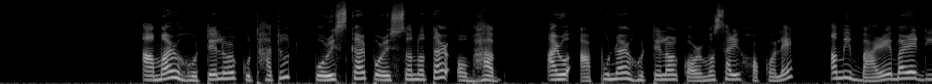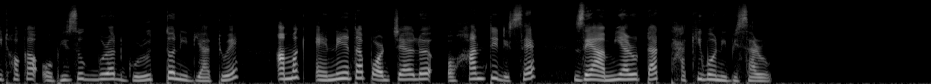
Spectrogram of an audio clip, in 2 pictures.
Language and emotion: Assamese, disgusted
